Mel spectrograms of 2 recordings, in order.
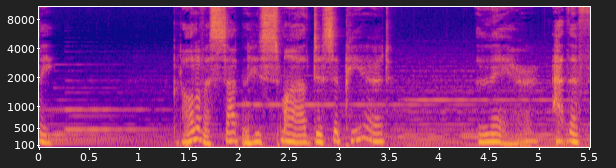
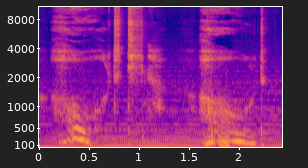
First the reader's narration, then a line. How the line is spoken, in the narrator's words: whispered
